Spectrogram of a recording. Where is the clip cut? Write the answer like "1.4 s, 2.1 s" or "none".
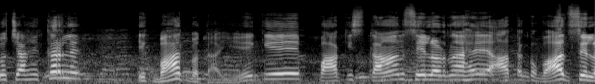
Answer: none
